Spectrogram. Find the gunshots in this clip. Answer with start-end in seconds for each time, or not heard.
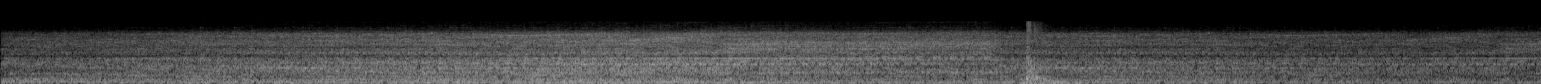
10.2-10.8.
